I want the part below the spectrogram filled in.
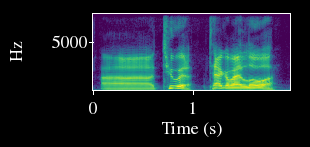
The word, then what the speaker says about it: Tua Tagovailoa: Tua Tagovailoa, if that is how you say it. Pretty sure it is.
